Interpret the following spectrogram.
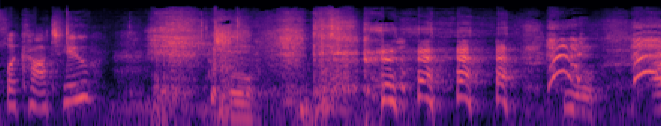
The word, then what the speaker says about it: Lakitu: So it's pronounced Lakitu.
